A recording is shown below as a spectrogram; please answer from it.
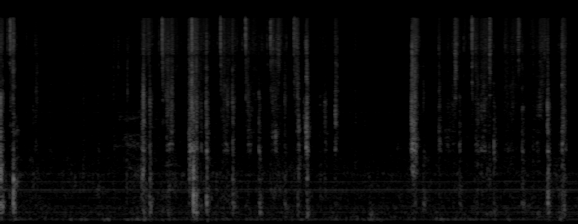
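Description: Tarot cards being shuffled by hand: faint, irregular flicks and taps of card on card. They begin about two seconds in, with a short lull near the middle.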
